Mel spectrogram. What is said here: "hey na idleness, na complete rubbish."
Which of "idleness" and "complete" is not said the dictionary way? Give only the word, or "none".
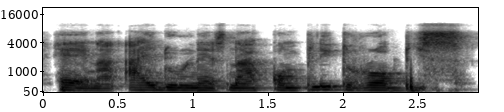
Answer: none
